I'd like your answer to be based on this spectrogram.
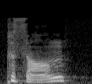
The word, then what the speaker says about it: Psalm: If you're hooked on phonics, how would you pronounce that? Psalm. The P sign.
